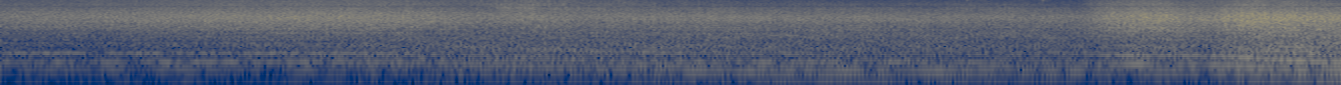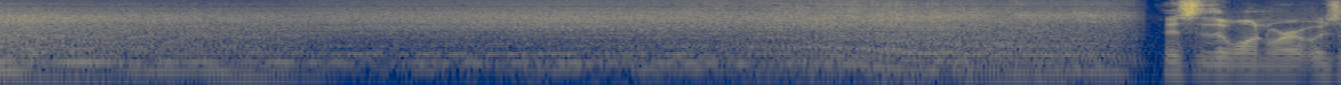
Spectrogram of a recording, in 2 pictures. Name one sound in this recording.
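Racing car engines drone steadily, their pitch rising and falling.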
